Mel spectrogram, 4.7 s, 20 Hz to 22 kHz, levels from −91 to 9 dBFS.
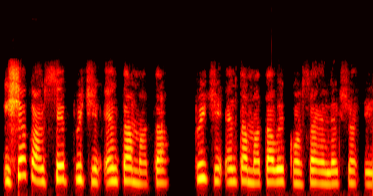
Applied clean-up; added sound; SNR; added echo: neural mask model Resemble Enhance denoiser.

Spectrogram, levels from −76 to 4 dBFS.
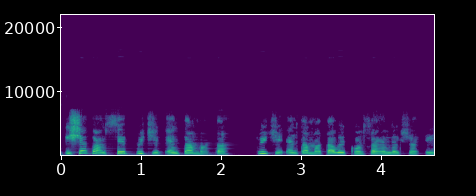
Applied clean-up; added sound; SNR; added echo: neural mask model DeepFilterNet 3.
